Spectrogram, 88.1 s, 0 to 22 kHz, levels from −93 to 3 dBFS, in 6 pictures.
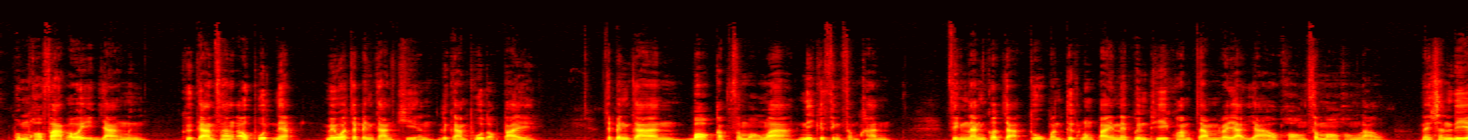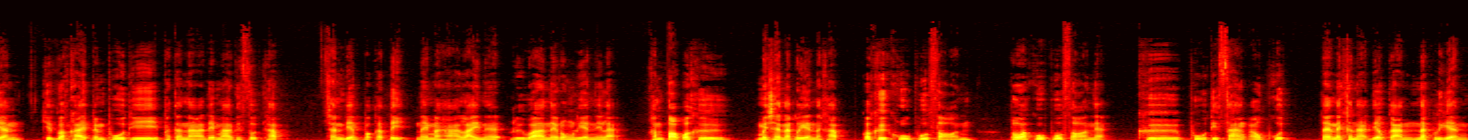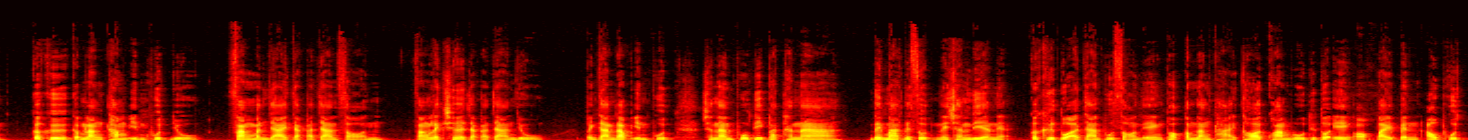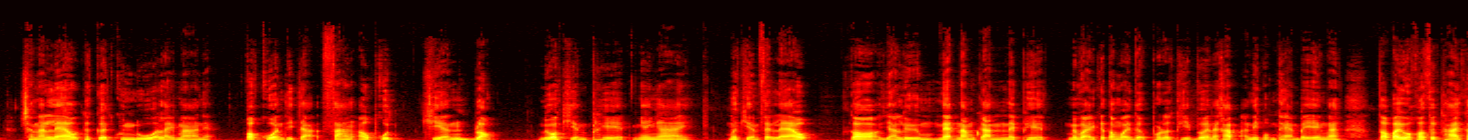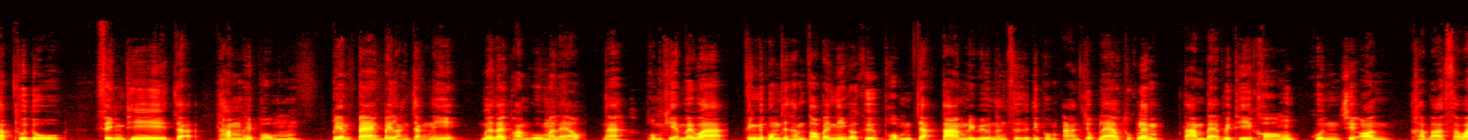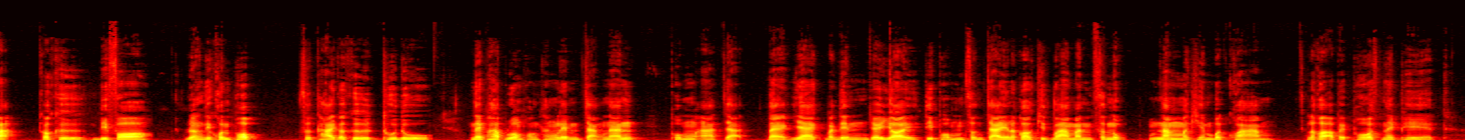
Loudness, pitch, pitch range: -26 LUFS, 105 Hz, 95-125 Hz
